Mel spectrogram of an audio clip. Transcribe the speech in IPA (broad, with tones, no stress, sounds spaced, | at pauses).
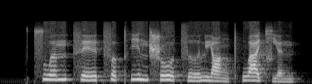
t͡s w ə˥ n t͡s e˧˥ ɪ̯ t͡s ɤ˧ t̪ʰ i˥˧ n ʂ o˥˩ ʊ̯ t͡s ɹ̩˧˥ l j ɑ˨˩ ŋ pʰ w ä˥˩ t͡ɕ j ɛ˩ n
